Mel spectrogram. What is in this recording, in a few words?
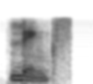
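"lynx", Indian English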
